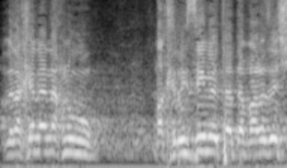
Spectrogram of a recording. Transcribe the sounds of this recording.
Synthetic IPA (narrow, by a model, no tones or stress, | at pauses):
velaχe̞nanaχnu | makɾizimet̪had̪avaʁazeʃ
